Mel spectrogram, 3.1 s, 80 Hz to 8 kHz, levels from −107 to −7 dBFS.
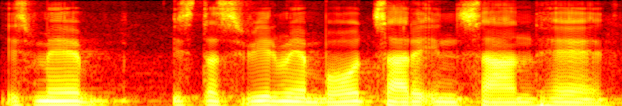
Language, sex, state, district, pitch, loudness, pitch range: Hindi, male, Arunachal Pradesh, Lower Dibang Valley, 110 Hz, -18 LUFS, 100-115 Hz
